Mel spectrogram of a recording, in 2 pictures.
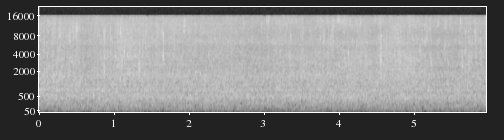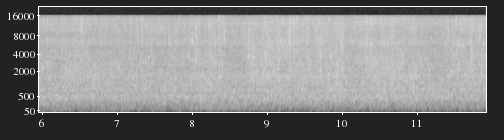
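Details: Steady broadband rushing noise like flowing water fills the whole recording, with no animal calls.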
